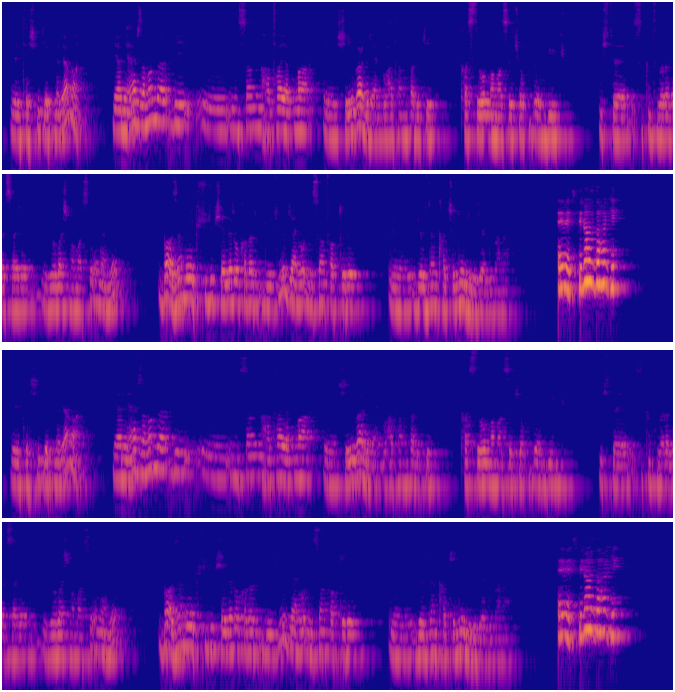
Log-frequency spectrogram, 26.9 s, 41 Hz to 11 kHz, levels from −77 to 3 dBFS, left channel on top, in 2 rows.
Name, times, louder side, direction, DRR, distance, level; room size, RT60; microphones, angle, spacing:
voice 1, 0.2-1.5 2.2-8.6 9.2-11.2 11.9-15.7 16.5-20.5 21.2-23.6, left 3 dB, 90° left, 6 dB, 0.8 m, -37 dB
voice 2, 24.5-25.7, left 6 dB, 70° left, 8 dB, 0.4 m, -24 dB
6.2 x 6.0 x 3.0 m, 0.81 s
head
